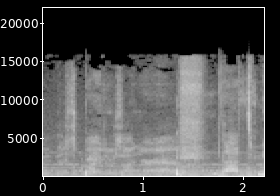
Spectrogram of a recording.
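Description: Soft, breathy whispering, loudest near the end, over quiet background music with long held tones.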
